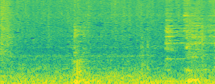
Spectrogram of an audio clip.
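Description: Manchurian balls frying in hot oil in a steel wok, sizzling steadily as sauce is poured in, while a steel ladle stirs and knocks against the wok twice.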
